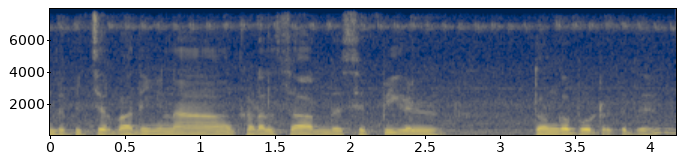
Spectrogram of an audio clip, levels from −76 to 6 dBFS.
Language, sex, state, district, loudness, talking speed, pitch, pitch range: Tamil, male, Tamil Nadu, Kanyakumari, -15 LUFS, 100 wpm, 125 Hz, 120-130 Hz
